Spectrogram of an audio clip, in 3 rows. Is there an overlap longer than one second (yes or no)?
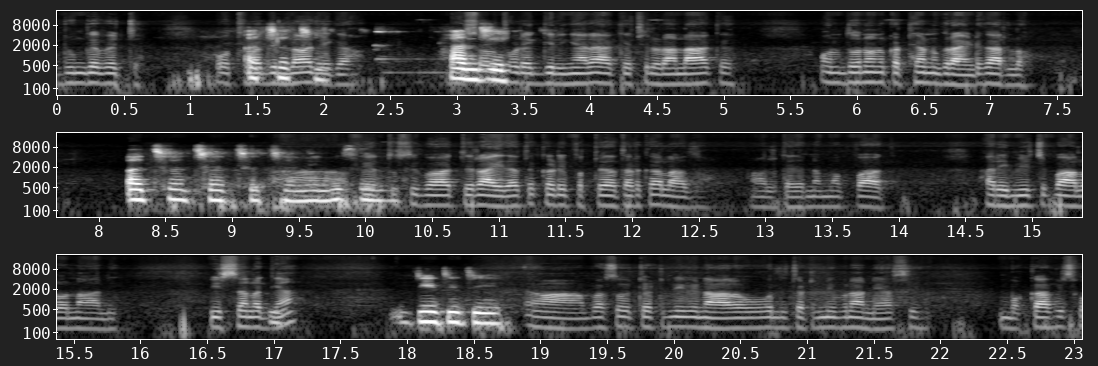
no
